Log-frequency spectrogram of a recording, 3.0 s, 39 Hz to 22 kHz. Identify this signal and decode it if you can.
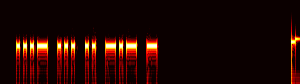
Morse code, heard as a keyed tone, about 36 wpm, 700 Hz. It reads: VSIKT
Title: Code Groups - 5 Letters - 35wpm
